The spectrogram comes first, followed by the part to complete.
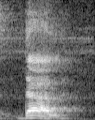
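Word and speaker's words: دال: The first letter to be discussed is Dal. This consonant letter is pronounced very crisply, and similar to a frontal D in English.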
